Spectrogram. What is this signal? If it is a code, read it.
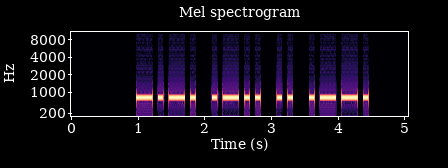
Morse code, heard as a keyed tone, about 15 wpm, 800 Hz. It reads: CLIP
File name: Alphabetical / Alphabetical mp3s / Cs @13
